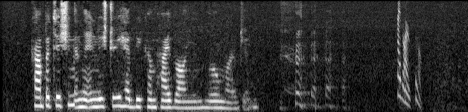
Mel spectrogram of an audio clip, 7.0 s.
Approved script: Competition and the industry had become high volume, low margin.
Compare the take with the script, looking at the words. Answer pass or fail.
pass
